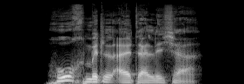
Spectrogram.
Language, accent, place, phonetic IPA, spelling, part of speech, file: German, Germany, Berlin, [ˈhoːxˌmɪtl̩ʔaltɐlɪçɐ], hochmittelalterlicher, adjective, De-hochmittelalterlicher.ogg
- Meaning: inflection of hochmittelalterlich: 1. strong/mixed nominative masculine singular 2. strong genitive/dative feminine singular 3. strong genitive plural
